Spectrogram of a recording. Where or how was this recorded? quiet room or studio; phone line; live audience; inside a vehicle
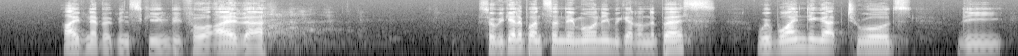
live audience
